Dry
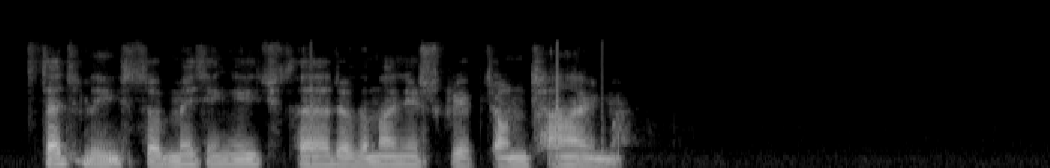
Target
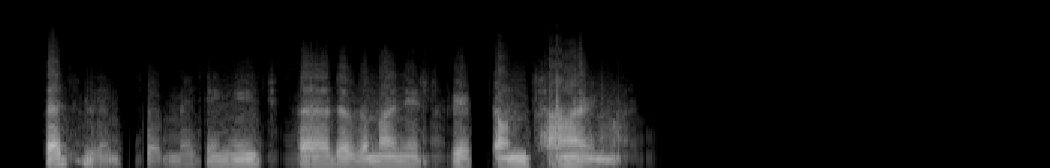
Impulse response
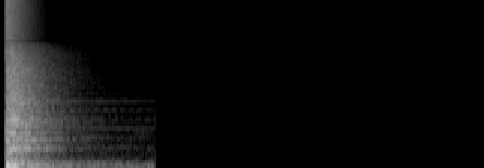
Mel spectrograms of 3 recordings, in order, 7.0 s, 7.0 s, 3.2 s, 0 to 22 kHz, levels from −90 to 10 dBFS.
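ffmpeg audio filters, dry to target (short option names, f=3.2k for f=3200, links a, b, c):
-filter_complex "[0:a]asettb=1/sr,asplit=3[a][b][c];[a]atrim=end=0.624[d];[b]atrim=start=0.62:end=1.33,asetpts=PTS-STARTPTS,afade=t=in:d=0.004:c=qsin,afade=t=out:st=0.706:d=0.004:c=qsin,acompressor=threshold=-33dB:ratio=12[e];[c]atrim=start=1.326[f];[d][e]acrossfade=d=0.004:c1=hsin:c2=qsin[g];[g][f]acrossfade=d=0.004:c1=qsin:c2=hsin,highpass=150,lowpass=2.8k,aecho=1:1:336:0.0794,aeval=exprs='sgn(val(0))*max(abs(val(0))-0.00398,0)':c=same,asettb=1/sr,asplit=3[h][i][j];[h]atrim=end=2.834[k];[i]atrim=start=2.83:end=3.9,asetpts=PTS-STARTPTS,afade=t=in:d=0.004:c=qsin,afade=t=out:st=1.066:d=0.004:c=qsin,lowshelf=f=230:g=7[l];[j]atrim=start=3.896[m];[k][l]acrossfade=d=0.004:c1=hsin:c2=qsin[n];[n][m]acrossfade=d=0.004:c1=qsin:c2=hsin,adynamicsmooth=sensitivity=3.5:basefreq=1.8k"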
